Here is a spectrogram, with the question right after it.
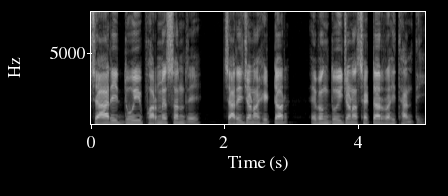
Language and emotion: Odia, neutral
